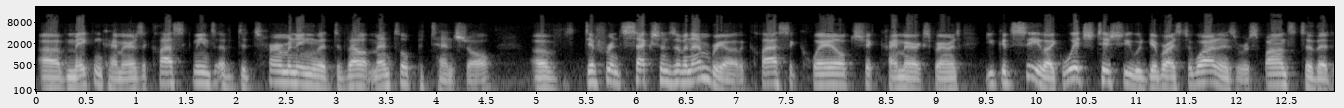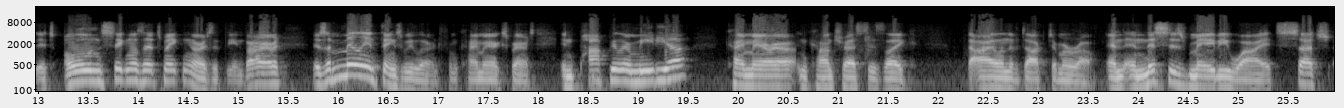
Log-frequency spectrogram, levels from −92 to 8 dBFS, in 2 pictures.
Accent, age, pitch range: American, 30-49, 105-155 Hz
